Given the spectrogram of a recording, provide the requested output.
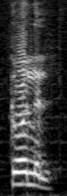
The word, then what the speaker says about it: colonel: So it's colonel. और इसकी जो pronunciation है वो है KUH-NUHL, colonel. So it's colonel.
